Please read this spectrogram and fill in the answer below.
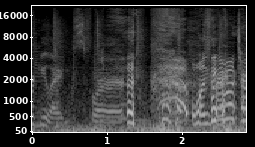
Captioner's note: laughter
